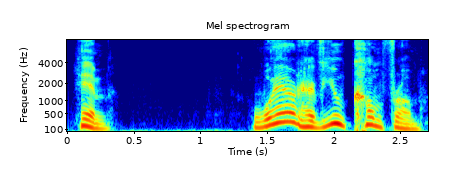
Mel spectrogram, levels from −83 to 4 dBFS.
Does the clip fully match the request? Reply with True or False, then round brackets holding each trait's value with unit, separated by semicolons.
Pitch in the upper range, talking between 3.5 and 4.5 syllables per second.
False (160 Hz; 4.4 syllables/s)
